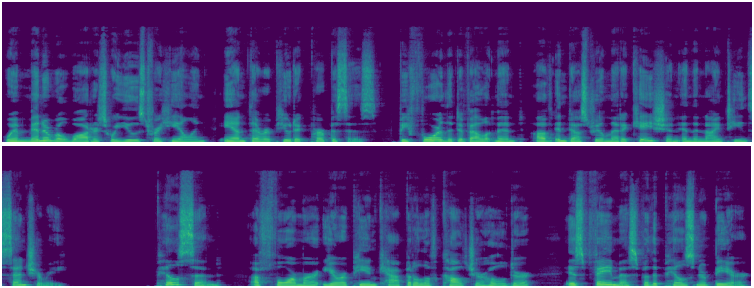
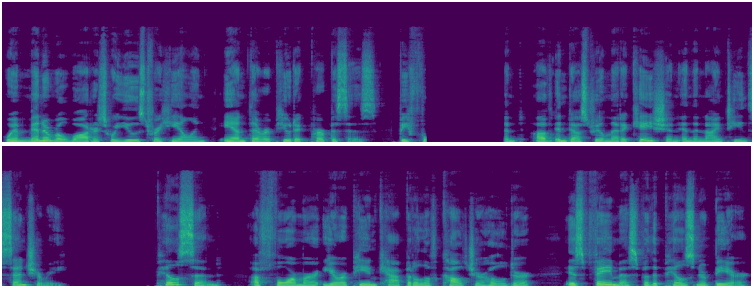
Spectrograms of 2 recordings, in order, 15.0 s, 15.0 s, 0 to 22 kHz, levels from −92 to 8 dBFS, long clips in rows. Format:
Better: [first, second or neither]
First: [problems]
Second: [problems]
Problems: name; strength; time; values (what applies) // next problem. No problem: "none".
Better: first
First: none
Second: audio cutting out; at 4 s for 1 s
